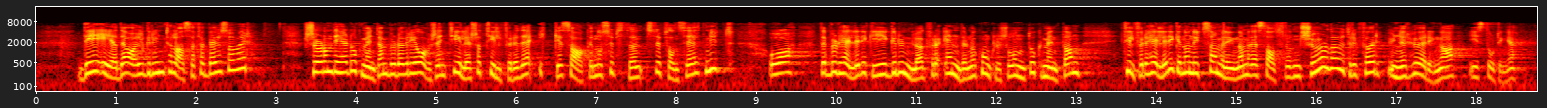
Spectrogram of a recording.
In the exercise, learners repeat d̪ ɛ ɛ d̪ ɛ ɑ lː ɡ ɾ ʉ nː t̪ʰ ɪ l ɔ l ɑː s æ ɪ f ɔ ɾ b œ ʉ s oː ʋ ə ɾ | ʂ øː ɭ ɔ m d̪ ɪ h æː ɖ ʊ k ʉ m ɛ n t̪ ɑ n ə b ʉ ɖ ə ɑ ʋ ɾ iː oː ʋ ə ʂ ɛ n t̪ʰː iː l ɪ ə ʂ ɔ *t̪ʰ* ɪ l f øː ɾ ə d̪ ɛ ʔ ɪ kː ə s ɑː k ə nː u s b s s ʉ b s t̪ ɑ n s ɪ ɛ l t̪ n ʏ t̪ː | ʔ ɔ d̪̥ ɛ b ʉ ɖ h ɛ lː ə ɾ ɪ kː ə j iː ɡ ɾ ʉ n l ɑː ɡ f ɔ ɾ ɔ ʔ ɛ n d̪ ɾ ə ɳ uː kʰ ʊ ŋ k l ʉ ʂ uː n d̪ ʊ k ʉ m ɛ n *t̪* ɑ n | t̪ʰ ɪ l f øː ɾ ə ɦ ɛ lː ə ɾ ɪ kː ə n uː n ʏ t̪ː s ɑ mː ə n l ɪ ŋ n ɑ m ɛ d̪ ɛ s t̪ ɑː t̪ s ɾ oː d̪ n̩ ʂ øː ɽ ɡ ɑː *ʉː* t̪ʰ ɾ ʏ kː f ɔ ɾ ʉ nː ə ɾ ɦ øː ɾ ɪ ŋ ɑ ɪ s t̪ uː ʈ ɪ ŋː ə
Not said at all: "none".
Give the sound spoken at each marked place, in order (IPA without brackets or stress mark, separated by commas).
t̪ʰ, t̪, ʉː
